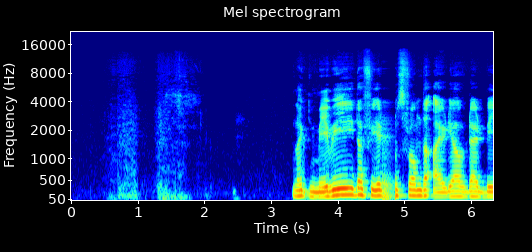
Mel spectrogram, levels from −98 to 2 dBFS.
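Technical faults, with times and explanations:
0.62–0.69 s and 4.67–4.86 s (after "maybe the fear"), lost LE Audio frames: 70 and 190 ms gaps concealed by the LC3 decoder, which reused the last spectrum with random signs. The speech becomes a noisy smear rather than a hard silence or stutter, and the longer gap fades away.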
